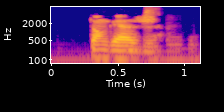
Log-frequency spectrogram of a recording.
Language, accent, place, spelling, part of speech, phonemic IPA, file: French, France, Lyon, tangage, noun, /tɑ̃.ɡaʒ/, LL-Q150 (fra)-tangage.wav
- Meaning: pitching (and tossing)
